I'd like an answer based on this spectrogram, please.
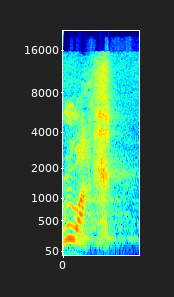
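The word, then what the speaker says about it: רוח: It's called ruach. Say it with me. Clear your throat. Ruach.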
